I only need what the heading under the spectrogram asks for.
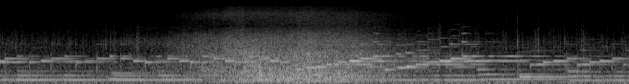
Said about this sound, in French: Dehors, il pleut. Par la fenêtre, les vagues sont de plus en plus grandes. Et l'île d'en face disparaît peu à peu. On entend le vent.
